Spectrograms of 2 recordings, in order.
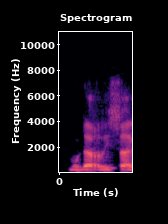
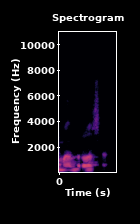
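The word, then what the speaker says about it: مُدَرِّسَة: derita itu artinya nah Lalu gimana Kok kita bisa membacanya guru ya mudarrisa gitu bukan madrosah anak kita lihat kata setelahnya itu adalah cholibah tak berarti itu jelas yang hadihi mudarrisa bukan merusak Ya baik kemudian yang yang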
